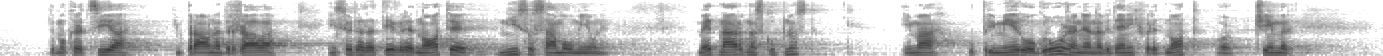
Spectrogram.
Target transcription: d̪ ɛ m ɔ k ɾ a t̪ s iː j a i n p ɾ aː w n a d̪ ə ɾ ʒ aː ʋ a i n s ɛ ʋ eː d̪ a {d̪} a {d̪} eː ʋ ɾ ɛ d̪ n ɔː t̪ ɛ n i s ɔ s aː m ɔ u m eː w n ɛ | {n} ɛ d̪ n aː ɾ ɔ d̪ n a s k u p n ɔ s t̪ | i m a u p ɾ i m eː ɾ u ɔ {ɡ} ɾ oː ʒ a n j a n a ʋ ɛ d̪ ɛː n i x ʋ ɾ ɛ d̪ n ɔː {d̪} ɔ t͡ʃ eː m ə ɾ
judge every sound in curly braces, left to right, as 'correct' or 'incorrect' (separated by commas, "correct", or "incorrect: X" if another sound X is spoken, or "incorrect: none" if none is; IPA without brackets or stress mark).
correct, incorrect: t̪, incorrect: m, correct, incorrect: t̪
